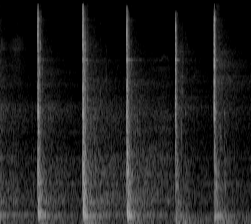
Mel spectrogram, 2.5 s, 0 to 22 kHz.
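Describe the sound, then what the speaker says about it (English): Five heavy metallic hammer blows on a rear brake caliper bracket of a 2010 Dodge Caravan land at a steady, even pace, each a sharp close strike with a brief ringing decay. "just spend your time and hammer the crap out of it"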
